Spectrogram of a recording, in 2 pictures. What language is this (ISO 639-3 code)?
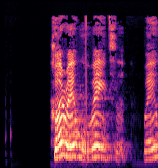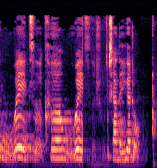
zho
